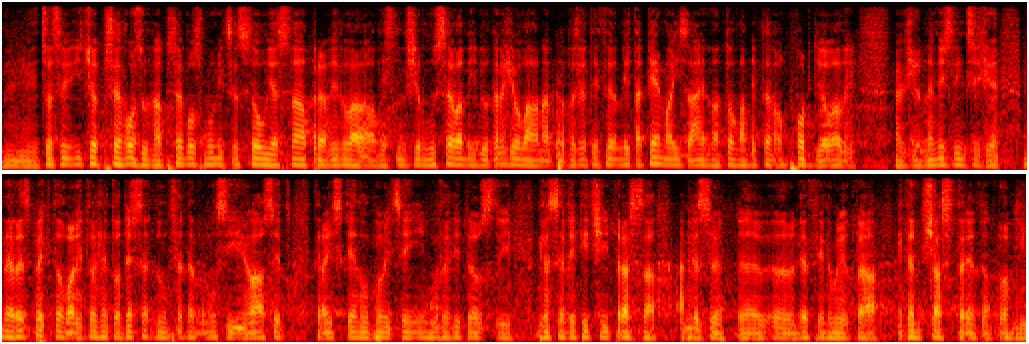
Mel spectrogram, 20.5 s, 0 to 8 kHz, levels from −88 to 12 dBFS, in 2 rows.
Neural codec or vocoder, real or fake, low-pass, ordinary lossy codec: codec, 44.1 kHz, 1.7 kbps, Pupu-Codec; fake; 7.2 kHz; AAC, 48 kbps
